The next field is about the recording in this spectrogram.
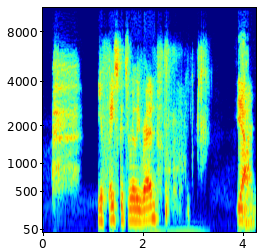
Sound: exhales; imitates frustrated grumble

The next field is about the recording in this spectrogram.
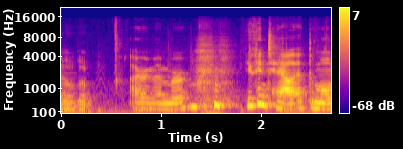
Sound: chuckles

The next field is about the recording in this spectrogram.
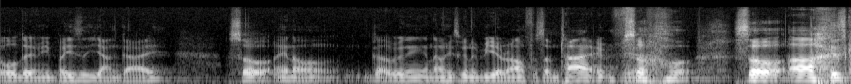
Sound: chuckles

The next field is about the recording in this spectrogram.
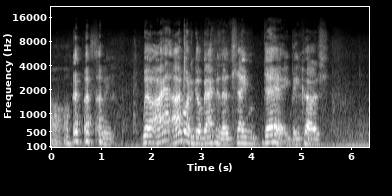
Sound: laughs

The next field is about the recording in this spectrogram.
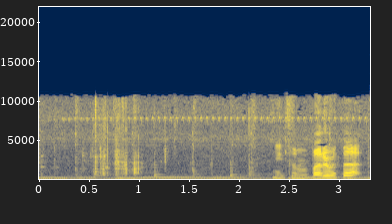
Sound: crunching

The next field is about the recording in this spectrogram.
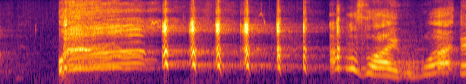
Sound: laughs loudly

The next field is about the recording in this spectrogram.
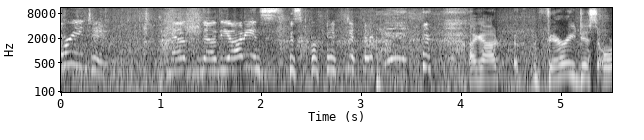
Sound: laughter

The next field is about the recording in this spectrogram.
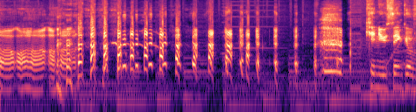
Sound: both laughing

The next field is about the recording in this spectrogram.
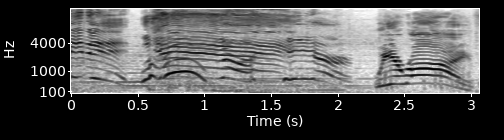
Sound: horn blowing

